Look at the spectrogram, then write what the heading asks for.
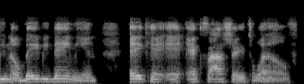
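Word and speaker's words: X Æ A-Xii: know baby Damian AKA xash 12 which is how you say his name so you got Nevada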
